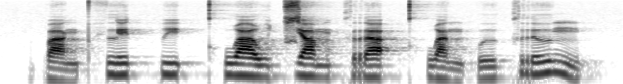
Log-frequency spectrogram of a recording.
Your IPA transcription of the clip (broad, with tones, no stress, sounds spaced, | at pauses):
p a˩˦ ŋ pʰ l i˦˥ t̚ p i˦˥ ʔ kʰ w a˧ w t͡ɕ a˧ m k r a˦˥ ʔ kʰ w a˨˩ n p ɯː˦˥ k r ɯ˥˩ ŋ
